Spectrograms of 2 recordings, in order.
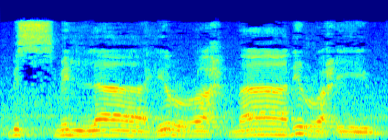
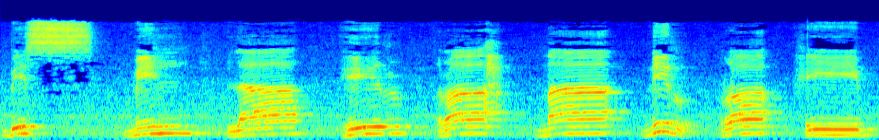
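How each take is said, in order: First: It is read as connected words without breaks. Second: It is read slowly, syllable by syllable, with breaks. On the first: "এরপর লাস্টে গিয়ে আপনি পড়বেন" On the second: "পড়বেন দশ বার ধরে ধরে একটা একটা করে অক্ষর।"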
